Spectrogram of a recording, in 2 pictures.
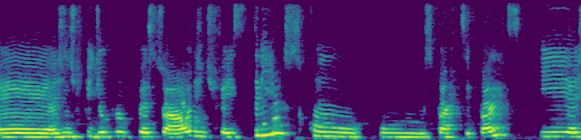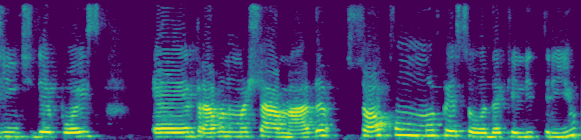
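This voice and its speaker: A woman speaks at a very slow pace with high pitch. Her intonation stays fairly even. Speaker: trainer. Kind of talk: online training presentation.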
